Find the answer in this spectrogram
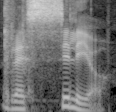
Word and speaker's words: resilio: salio to leap but to LEAP back you think would be re salio but actually it's resilio so you get neutralization of vowel qualities in these non-initial syllables and that would make a lot of sense if they were unstressed but actually in classical Latin resilio this is stress so it's very strange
